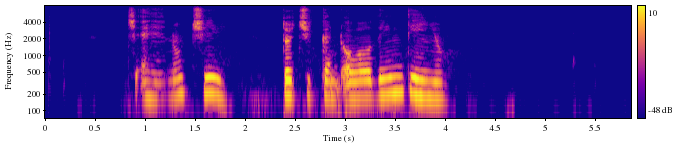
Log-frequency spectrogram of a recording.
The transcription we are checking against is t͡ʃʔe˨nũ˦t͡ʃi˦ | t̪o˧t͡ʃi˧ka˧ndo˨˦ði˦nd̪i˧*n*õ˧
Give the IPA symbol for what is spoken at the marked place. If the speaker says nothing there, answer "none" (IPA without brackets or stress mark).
ɲ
